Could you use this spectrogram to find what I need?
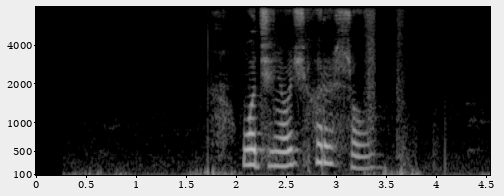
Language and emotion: Russian, positive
